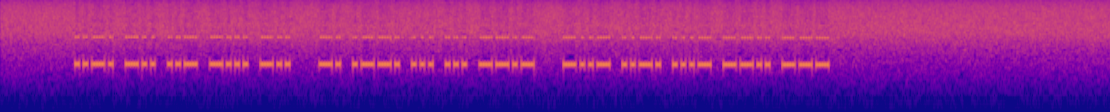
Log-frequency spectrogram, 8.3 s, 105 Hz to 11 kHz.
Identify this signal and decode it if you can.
Morse code, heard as a keyed tone, machine-sent, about 38 wpm, 770 Hz. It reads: FDUBD NPSSQ XFVZO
